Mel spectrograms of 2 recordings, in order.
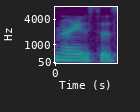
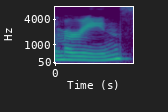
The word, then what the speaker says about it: Marines: So here is Marina's bio. And I should say for our listeners, it is spelled like Marines, like the Marines, but it is pronounced Marinas.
